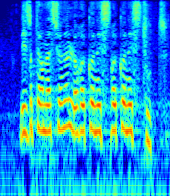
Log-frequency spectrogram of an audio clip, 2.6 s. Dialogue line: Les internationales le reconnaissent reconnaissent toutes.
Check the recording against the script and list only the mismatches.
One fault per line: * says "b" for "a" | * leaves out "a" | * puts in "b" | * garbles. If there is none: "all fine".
all fine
